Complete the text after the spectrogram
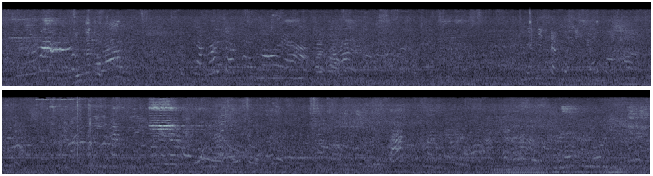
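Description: A busy crowd of people chatters outdoors.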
